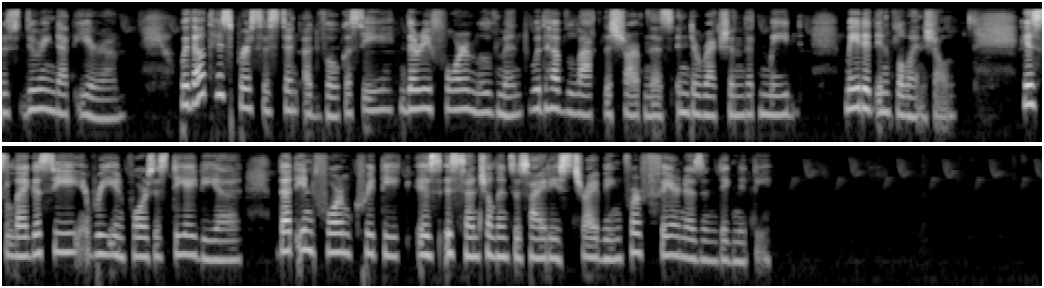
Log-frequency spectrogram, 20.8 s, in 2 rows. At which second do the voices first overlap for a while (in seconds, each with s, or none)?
none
